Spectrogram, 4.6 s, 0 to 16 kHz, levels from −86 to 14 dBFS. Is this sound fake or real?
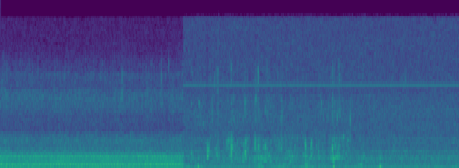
real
